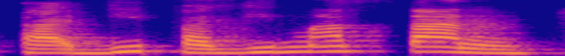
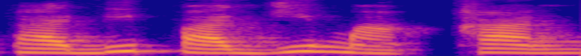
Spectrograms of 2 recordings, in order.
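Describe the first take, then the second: First: The last word is said with a t sound. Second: The last word is said with a k sound. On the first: The speaker calls it wrong. "ada kesalahan dalam bunyi keh diubah menjadi teh" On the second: The speaker calls it right. "Contohnya ini tadi ngomong tadi pagi makan"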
